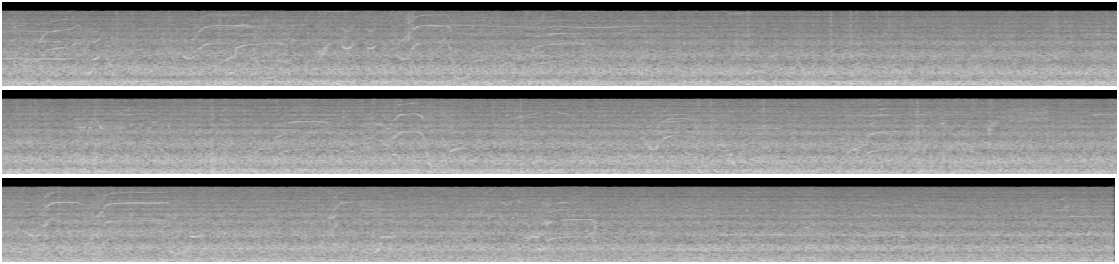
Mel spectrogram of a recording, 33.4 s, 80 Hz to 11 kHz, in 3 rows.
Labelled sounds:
1.8	3.6	killer whale, southern resident, 0.43 to 7.9 kHz
5.2	5.9	killer whale, southern resident, 7.2 to 8.0 kHz
11.8	12.7	killer whale, southern resident, 1.6 to 5.1 kHz
14.8	15.7	killer whale, southern resident, 1.2 to 7.8 kHz
19.5	20.7	killer whale, southern resident, 0.93 to 8.0 kHz
22.5	24.4	killer whale, southern resident, 0.44 to 7.9 kHz
27.5	28.3	killer whale, southern resident, 0.59 to 8.0 kHz

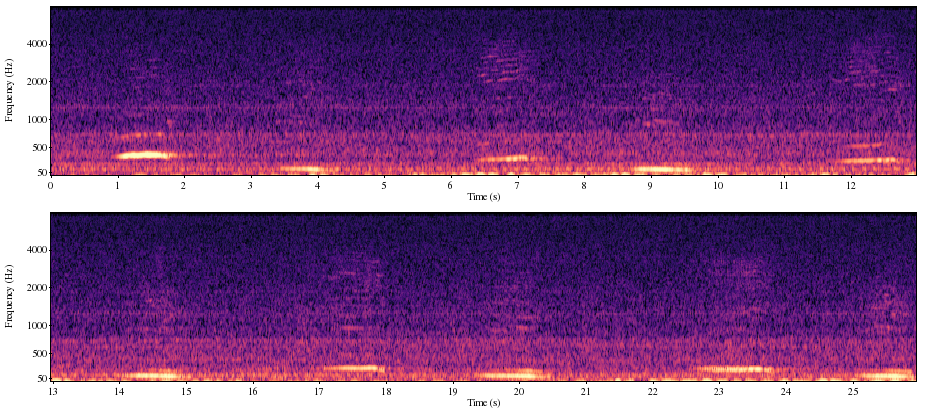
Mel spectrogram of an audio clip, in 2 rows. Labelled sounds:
6.4	7.1	humpback whale, 2.0 to 3.3 kHz
17.2	17.6	humpback whale, 0.93 to 2.8 kHz

